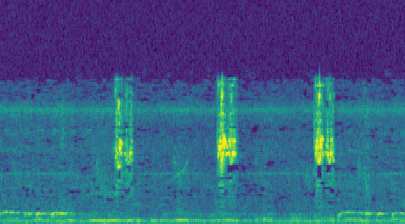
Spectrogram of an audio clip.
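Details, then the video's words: House sparrow chicks in a nest crying for food: three short, very high, scratchy chirps spaced about three-quarters of a second apart over a quiet background with soft low murmurs. "House-sparrow birds watch baby cry baby food"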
